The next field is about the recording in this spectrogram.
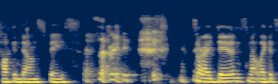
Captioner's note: laughs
